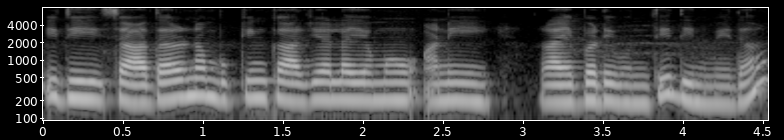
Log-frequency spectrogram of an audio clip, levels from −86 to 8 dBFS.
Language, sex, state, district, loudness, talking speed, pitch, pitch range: Telugu, female, Andhra Pradesh, Visakhapatnam, -22 LUFS, 120 wpm, 205 Hz, 195-220 Hz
